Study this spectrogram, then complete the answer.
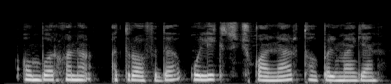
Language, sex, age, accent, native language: Uzbek, female, 18-24, Navoiy, Uzbek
